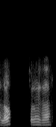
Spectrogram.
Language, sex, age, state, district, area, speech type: Tamil, male, 18-30, Tamil Nadu, Nagapattinam, rural, conversation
